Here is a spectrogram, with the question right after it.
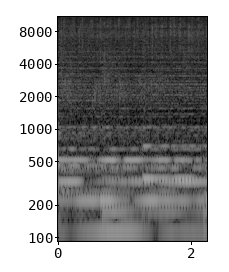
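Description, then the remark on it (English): An audience claps together in a dense, steady patter of many hands that runs evenly for a couple of seconds, with sustained low musical tones held underneath. “I hope the clap was for Jesus.”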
